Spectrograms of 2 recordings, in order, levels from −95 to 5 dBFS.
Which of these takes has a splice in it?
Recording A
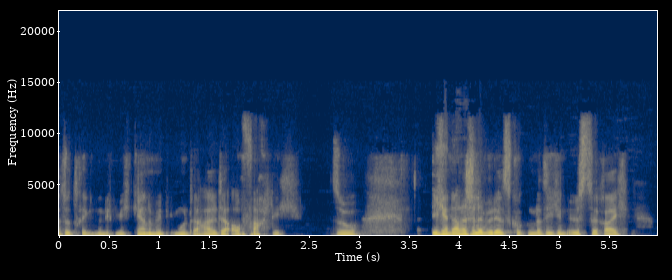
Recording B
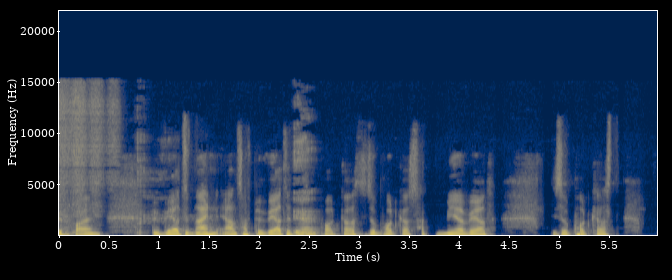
A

